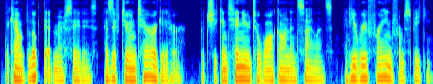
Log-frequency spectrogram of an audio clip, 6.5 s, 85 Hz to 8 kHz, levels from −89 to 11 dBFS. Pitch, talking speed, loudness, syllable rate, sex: 100 Hz, 210 wpm, -22 LUFS, 6.3 syllables/s, male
